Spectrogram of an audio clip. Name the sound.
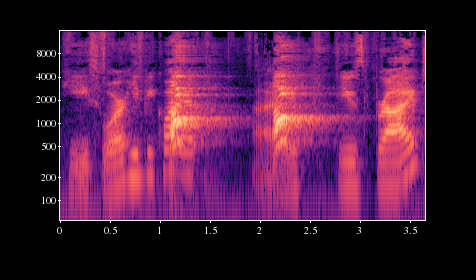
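dog barking and growling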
